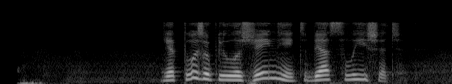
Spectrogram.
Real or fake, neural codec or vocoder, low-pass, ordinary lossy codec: fake; codec, 16 kHz, 0.5 kbps, FunCodec, trained on LibriTTS, 25 frames a second; 7.2 kHz; none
